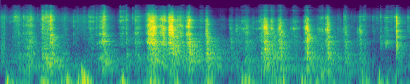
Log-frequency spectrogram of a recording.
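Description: A metal hand tool scraping dirt and gravel out of a crack in a gold dredge's steel trommel, in a series of short, uneven scraping strokes.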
